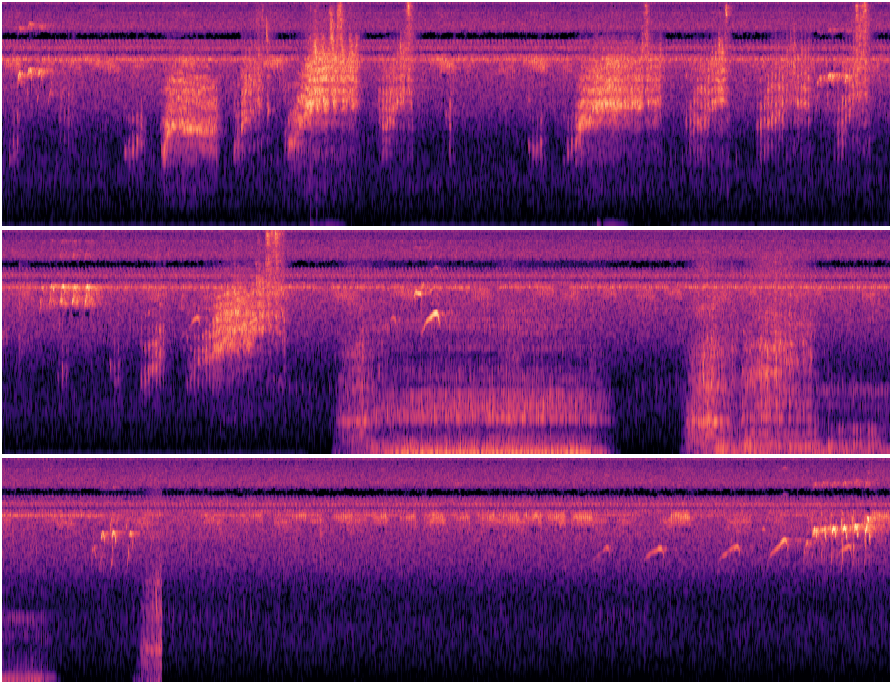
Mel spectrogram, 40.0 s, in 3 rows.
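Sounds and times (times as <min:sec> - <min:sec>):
monkey long low calls: 0:18.3 - 0:22.5, 0:23.5 - 0:27.5, 0:28.6 - 0:29.1.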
